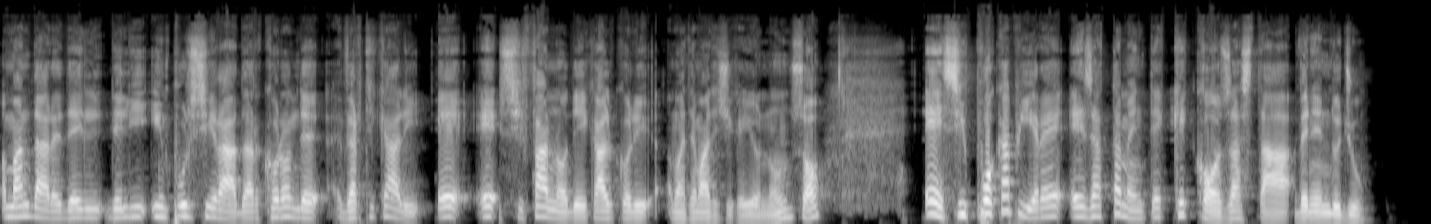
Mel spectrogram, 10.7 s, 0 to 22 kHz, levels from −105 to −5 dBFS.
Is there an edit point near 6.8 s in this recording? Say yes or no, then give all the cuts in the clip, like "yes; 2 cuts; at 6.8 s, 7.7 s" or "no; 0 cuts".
no; 2 cuts; at 3.7 s, 9.7 s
